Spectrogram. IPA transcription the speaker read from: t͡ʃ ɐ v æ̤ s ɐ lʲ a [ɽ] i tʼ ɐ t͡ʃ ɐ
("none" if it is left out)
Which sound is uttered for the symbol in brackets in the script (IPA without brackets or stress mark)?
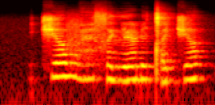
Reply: ɽ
